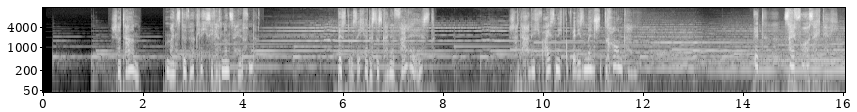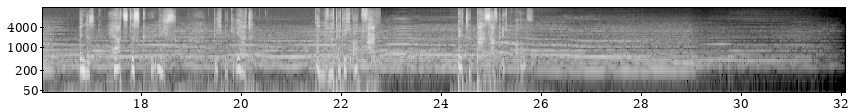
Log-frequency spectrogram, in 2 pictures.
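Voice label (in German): ängstliche Elfe game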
